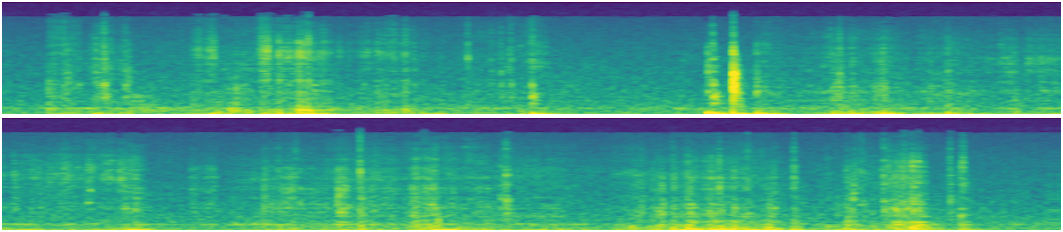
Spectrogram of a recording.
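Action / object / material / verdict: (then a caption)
tap / chunk of cured polyurethane spray foam / polyurethane foam / none. Long nails tap and scratch the bumpy surface of a large, lumpy chunk of cured polyurethane spray foam, cream colored and light but solid with air cells, resting on purple cloth. Quiet, dry taps and scratchy rustles sit over a low, steady rumble, with a couple of sharper clicks near the middle. Each sound stops almost instantly, without ringing.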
